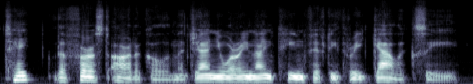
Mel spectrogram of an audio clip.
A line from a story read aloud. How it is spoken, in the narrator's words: he said quietly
